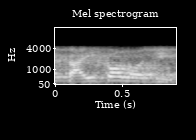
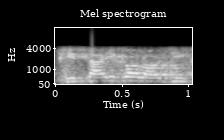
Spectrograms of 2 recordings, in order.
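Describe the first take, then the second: First: The word begins directly with an s sound. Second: The word begins with an audible p sound. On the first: The speaker calls it right. "वो पी लिखने में आता है, मगर पढ़ने में आता है क्या? नहीं आता।" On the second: The speaker calls it wrong. "अब फिसाइकोलॉजी क्या होता है?"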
